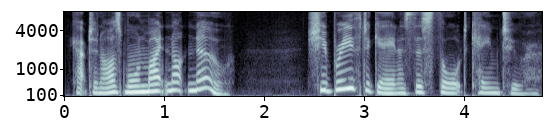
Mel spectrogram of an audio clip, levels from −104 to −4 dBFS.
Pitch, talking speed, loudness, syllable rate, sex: 205 Hz, 175 wpm, -19 LUFS, 4.6 syllables/s, female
